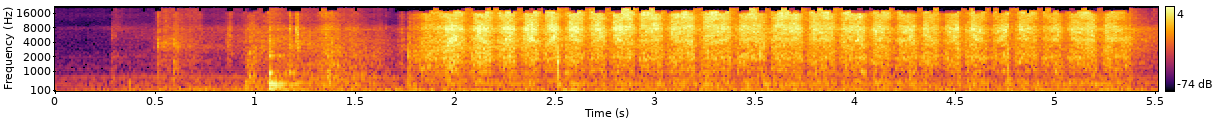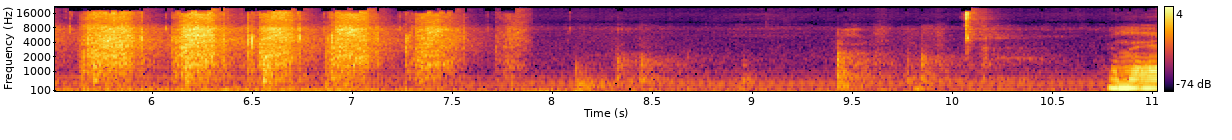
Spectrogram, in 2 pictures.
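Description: Sanding on a wooden scrollwork shelf: a steady loud scratching rasp for several seconds, then shorter rhythmic back-and-forth strokes that taper into scattered rubs and quiet pauses.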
